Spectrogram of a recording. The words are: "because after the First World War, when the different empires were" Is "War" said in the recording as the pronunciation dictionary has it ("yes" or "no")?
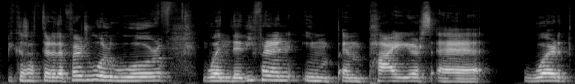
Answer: yes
